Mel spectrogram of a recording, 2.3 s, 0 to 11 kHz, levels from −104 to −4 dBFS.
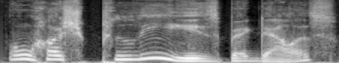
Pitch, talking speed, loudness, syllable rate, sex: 165 Hz, 135 wpm, -15 LUFS, 4.5 syllables/s, male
